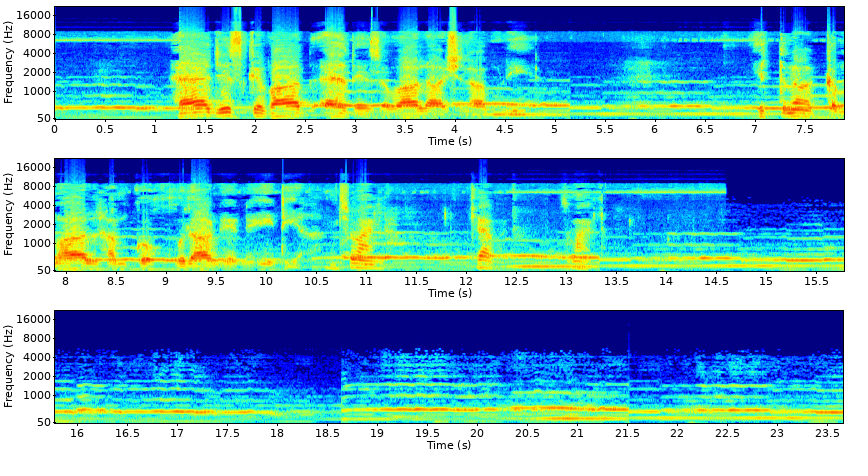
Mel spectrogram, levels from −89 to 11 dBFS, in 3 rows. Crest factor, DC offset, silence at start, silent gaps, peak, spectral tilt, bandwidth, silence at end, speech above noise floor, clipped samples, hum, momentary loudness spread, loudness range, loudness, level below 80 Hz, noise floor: 14 dB; under 0.1%; 0 s; none; 0 dBFS; -3.5 dB/octave; over 20 kHz; 0 s; 26 dB; 1%; none; 16 LU; 13 LU; -13 LUFS; -44 dBFS; -35 dBFS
